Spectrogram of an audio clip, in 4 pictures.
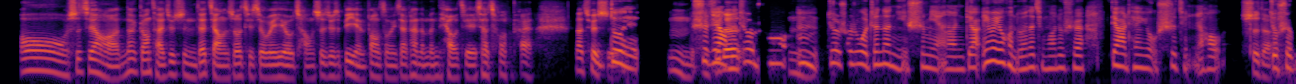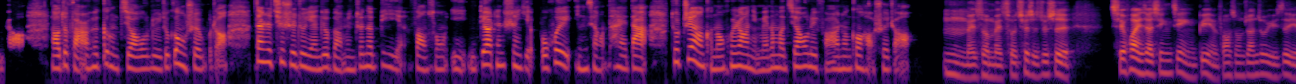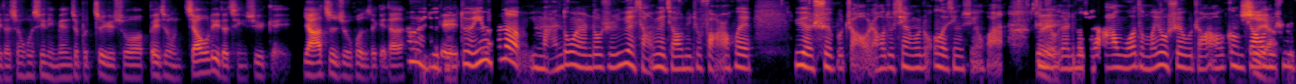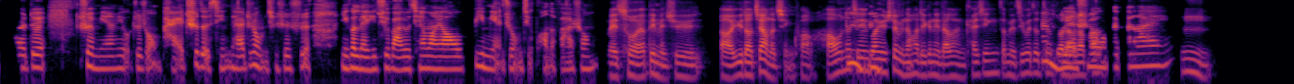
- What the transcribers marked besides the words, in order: laughing while speaking: "状态"
- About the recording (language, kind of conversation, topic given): Chinese, podcast, 睡眠不好时你通常怎么办？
